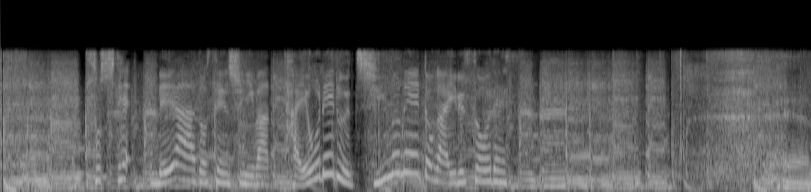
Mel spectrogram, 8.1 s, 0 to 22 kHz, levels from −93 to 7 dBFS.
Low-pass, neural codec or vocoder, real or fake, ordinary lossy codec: 7.2 kHz; none; real; none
